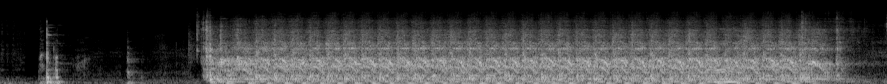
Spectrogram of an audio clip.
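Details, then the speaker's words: 1960 John Deere 1010 diesel tractor, first start after a budget engine rebuild, glow plugged and primed: even but lazy cranking around four turns a second that never catches. Slow cranking because the jump pack is too weak. "my jump pack is dying you believe that come on man give me some juice it's spinning too slow"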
